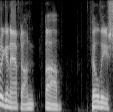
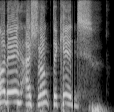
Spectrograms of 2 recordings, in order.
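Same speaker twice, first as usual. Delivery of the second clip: put-on Irish accent, much higher pitch; 13 semitones higher than usual. The speaker keeps repeating a movie title in an Irish voice. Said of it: "Why do you keep doing that?".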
